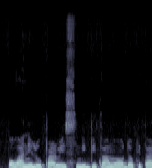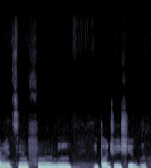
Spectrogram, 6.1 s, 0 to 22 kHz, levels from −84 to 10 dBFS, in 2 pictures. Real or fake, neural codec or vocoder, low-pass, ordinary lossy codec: fake; vocoder, 44.1 kHz, 128 mel bands every 512 samples, BigVGAN v2; 19.8 kHz; none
